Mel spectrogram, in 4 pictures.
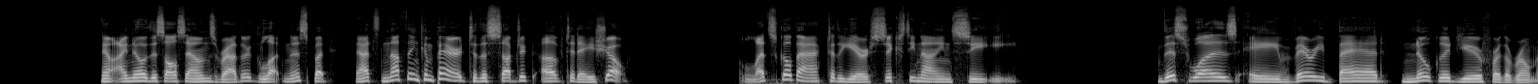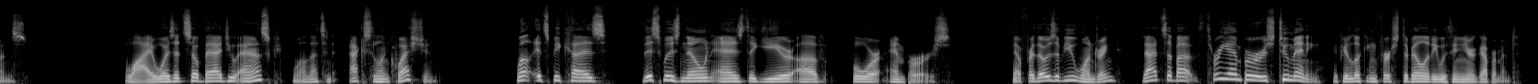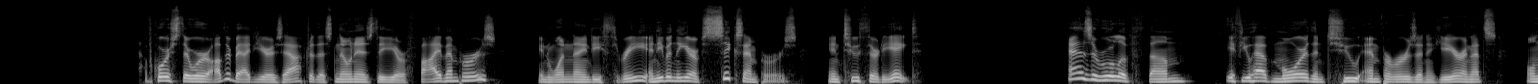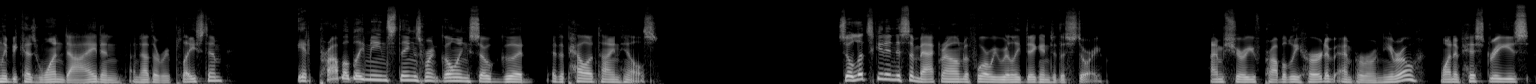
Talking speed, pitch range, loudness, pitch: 165 wpm, 120-160 Hz, -23 LUFS, 135 Hz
